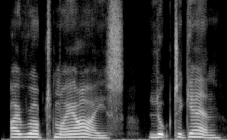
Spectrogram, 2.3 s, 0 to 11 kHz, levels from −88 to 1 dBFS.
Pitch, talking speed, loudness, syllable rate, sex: 230 Hz, 160 wpm, -16 LUFS, 4.8 syllables/s, female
